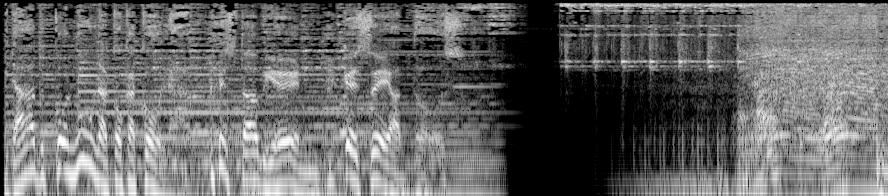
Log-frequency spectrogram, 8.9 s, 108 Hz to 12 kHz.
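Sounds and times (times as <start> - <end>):
speech: 0.1 - 4.7
engine starting up and revving: 7.3 - 8.8.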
